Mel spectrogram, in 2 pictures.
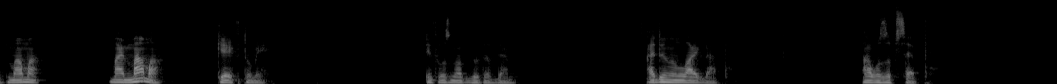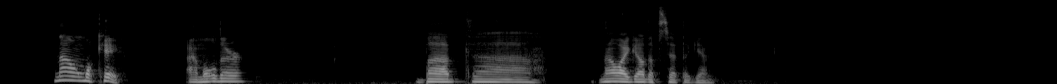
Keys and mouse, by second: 1.0-5.9 ctrl+alt+right drag, 3.6 q, 5.9-11.7 alt+drag, 7.6 alt+q, 8.5 g, 9.0 [, 9.1 [, 12.1-14.0 drag, 14.0 6, 18.9 g, 21.0 alt+q.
